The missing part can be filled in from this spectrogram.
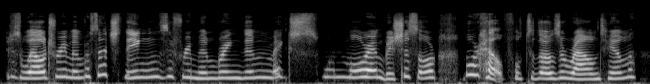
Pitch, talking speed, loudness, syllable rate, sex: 305 Hz, 195 wpm, -18 LUFS, 5.9 syllables/s, female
